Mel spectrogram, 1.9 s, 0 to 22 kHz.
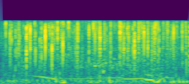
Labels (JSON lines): {"label": "biophony, cascading saw", "recorder": "SoundTrap 600 or HydroMoth"}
